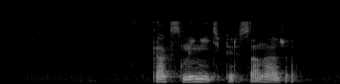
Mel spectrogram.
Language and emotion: Russian, neutral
